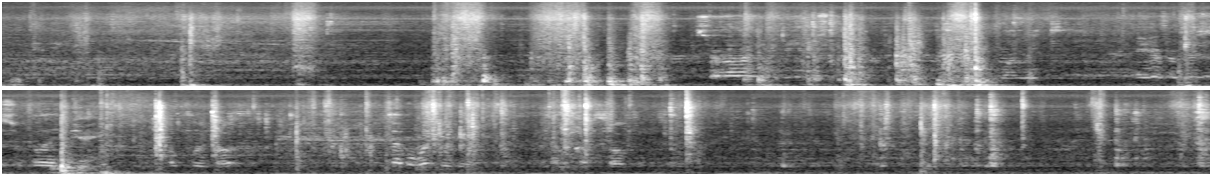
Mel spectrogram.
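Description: Indistinct voices murmuring, mixed with the rustling and clatter of paper and plastic transfer sheets being handled and peeled on a counter.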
